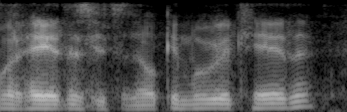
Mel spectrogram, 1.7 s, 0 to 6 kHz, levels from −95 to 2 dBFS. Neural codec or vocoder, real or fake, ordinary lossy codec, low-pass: codec, 24 kHz, 3 kbps, HILCodec; fake; none; 5.4 kHz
